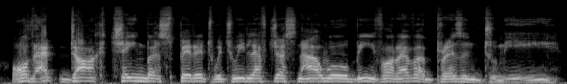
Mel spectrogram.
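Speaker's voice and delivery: Scrooge's troubled appeal; Scrooge, pleading. Acted.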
